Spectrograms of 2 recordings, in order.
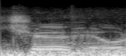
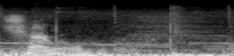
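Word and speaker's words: Cherhill: second monument now uh which is chur hill i think it's pronounced cheryl uh white horse uh again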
